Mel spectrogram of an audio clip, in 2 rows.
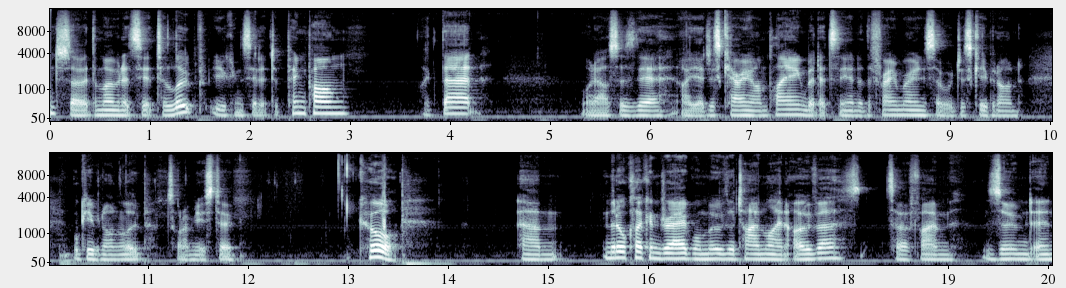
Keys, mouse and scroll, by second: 1.4 click, 4.1 click, 4.2 click, 4.9 click, 7.8 click, 9.2 click, 9.2 click, 9.3 click, 11.9 click, 15.1 scroll, 17.4 middle click, 18.5 click.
